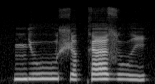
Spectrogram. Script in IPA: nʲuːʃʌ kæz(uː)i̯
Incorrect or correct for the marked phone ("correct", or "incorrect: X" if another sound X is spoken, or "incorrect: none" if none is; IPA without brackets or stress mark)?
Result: incorrect: u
